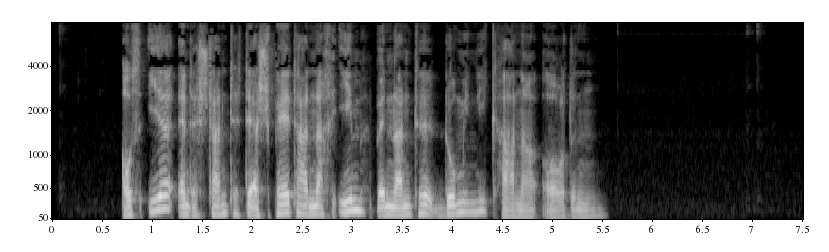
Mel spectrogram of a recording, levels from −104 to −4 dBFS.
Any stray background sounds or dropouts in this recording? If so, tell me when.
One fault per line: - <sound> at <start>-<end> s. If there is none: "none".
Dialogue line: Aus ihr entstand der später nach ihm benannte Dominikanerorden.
none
